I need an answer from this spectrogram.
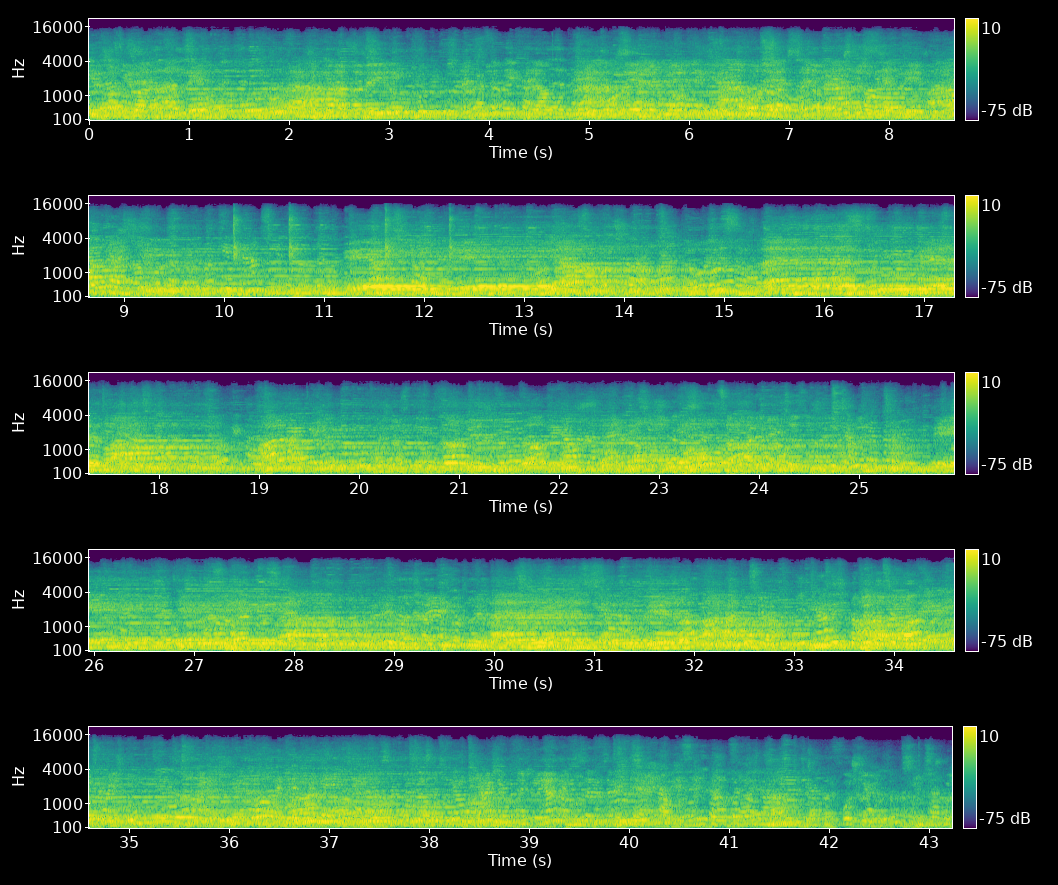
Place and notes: Bratislava, Drevená dedina - Trampský večer - Tramp evening
Every wednesday evening Bratislava‘s Tramps are gathering in some of the few remaining long standing pubs to celebrate their tradition, drinking and singing together.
